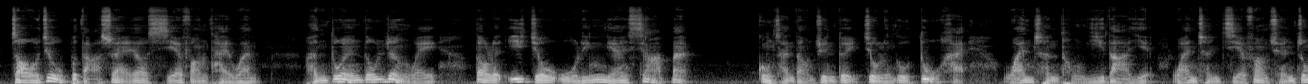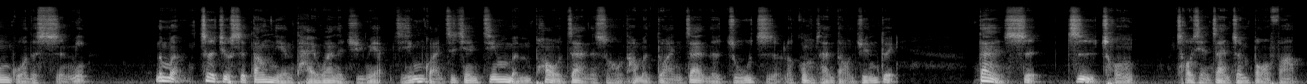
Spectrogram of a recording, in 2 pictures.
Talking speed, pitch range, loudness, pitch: 225 characters per minute, 75-100 Hz, -22 LUFS, 90 Hz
